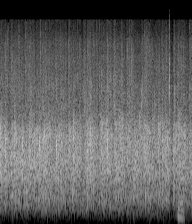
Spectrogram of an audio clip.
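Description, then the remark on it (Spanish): A church audience applauds steadily for God at a preacher's call, dense clapping from many hands filling the room at an even, loud level for a few seconds without pause. “Dale un aplauso al que reina por los siglos de los siglos.”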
